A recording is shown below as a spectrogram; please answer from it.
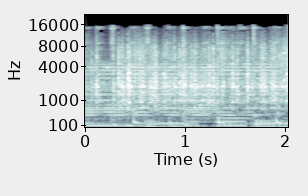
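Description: Dozens of small balls spilling out of a tipped glass jar and clattering onto a clear plastic tray, over background music.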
